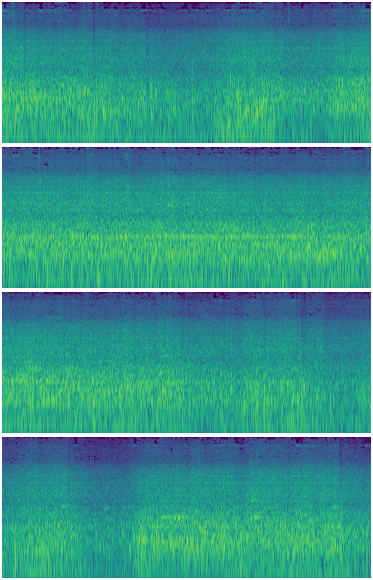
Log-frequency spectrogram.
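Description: Metre-gauge electric train running along the track, heard from an open carriage window: a steady loud rumble of wheels on rail with some clatter, and a faint held whine for several seconds in the middle.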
